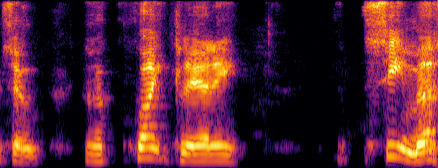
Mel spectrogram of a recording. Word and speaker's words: Cima: But you'll notice here that the enlistment clerk has written very clearly Seymour, yeah, and crossed it out. And that was his mother's name. So quite clearly, Cima, C-I-M-A, is pronounced Cima, not Cima.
